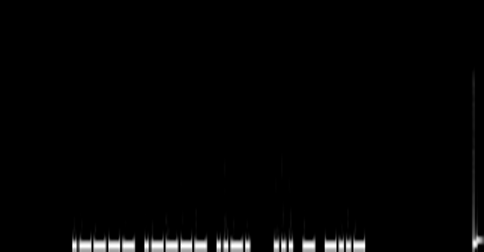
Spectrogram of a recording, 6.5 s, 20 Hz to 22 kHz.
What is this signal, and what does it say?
Morse code, heard as a keyed tone, about 25 wpm, 700 Hz. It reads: 11F STX
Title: Field Day Exchanges Encore - 25wpm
